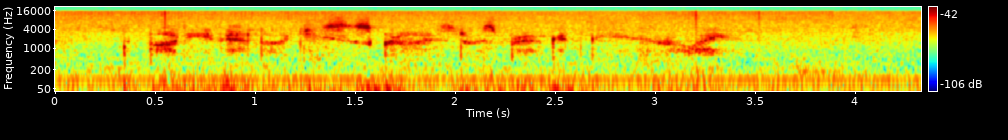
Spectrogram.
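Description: Faint whispered speech, a few breathy words running through most of the moment, over a steady low hum in an otherwise near-silent room.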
